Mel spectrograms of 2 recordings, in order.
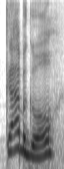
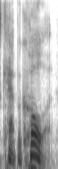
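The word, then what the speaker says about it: capicola: Gabigul is colloquial. Americanized pronunciation of the Italian pure oh of the Italian cured pork product known as capacola also referred to capo or capoccola.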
